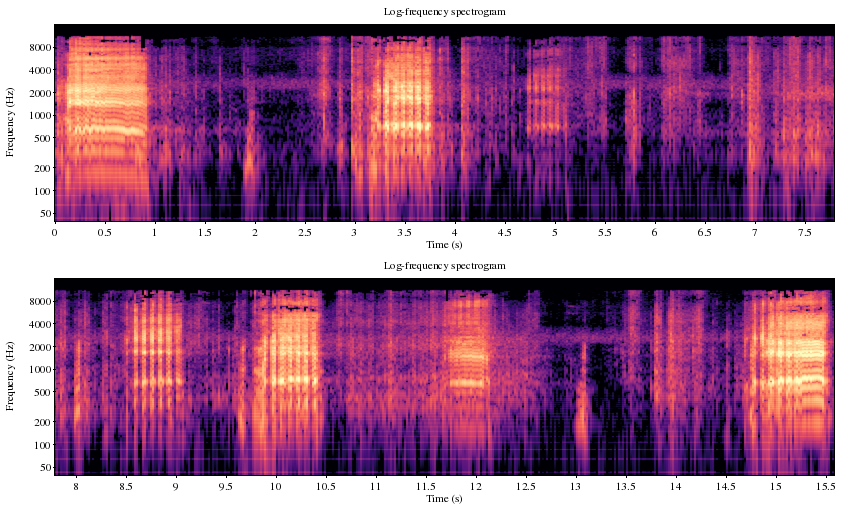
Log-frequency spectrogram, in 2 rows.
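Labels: Sheep bleating. 0.0 - 1.0
Sheep bleating. 3.0 - 3.8
Footsteps in the distance. 3.9 - 8.3
Sheep bleating. 8.4 - 9.1
Sheep bleating. 9.7 - 10.6
A distant soft sheep bleating. 11.6 - 12.3
Sheep bleating. 14.6 - 15.6

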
